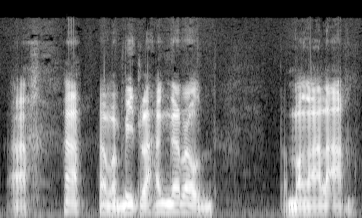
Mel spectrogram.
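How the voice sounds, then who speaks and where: A man's voice: on the low side, a little slow, pushed and bright, no echo. An actor playing a sly, cheerful friend involved in drug deals, laughing and teasing as he talks, in a radio drama.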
